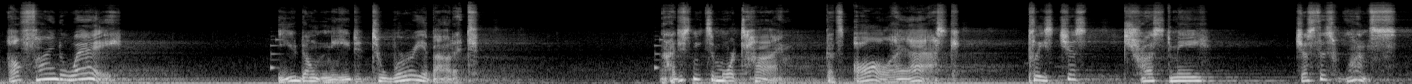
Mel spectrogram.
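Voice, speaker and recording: Game flashback role: earnest pleading son, slow, higher voice, cavernous reverb. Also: male voice, big pitch swings, a bit bright, exaggerated voice. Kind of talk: video game voice acting. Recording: long echoing reverb, faint noise.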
